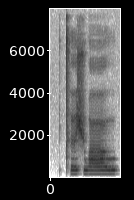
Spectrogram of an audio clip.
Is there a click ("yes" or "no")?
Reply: no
